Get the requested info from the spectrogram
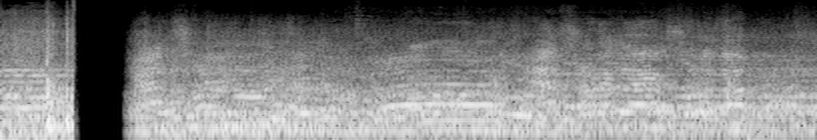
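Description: Several people talking over one another in busy chatter, broken by a brief silent gap about half a second in.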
